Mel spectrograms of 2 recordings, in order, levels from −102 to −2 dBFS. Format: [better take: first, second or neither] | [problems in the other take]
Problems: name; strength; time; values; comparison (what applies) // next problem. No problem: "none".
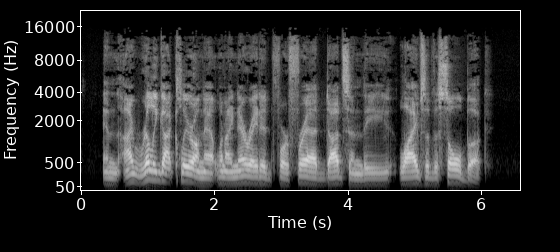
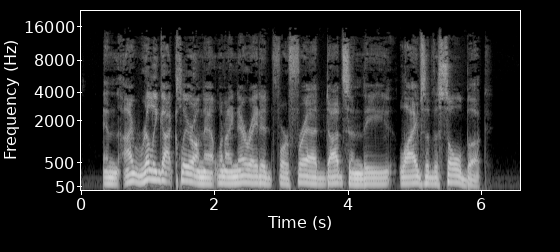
second | thin; very; fading below 450 Hz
